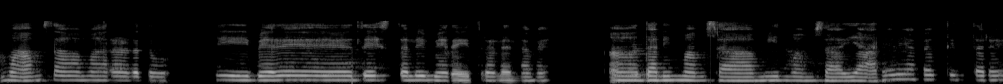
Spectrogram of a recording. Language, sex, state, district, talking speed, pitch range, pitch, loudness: Kannada, female, Karnataka, Chamarajanagar, 105 wpm, 180-200 Hz, 190 Hz, -31 LUFS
